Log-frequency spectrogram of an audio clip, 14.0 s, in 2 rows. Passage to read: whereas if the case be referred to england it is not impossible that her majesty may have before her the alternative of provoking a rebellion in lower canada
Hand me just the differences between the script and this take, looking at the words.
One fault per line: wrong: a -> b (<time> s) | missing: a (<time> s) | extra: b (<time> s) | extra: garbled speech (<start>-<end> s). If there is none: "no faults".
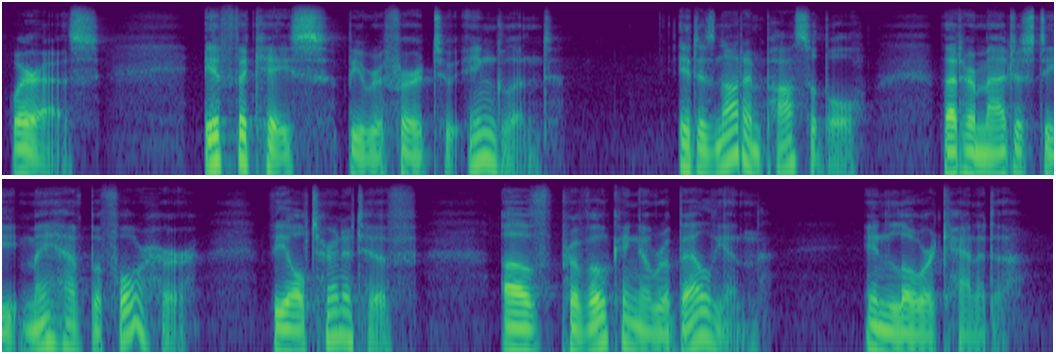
no faults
